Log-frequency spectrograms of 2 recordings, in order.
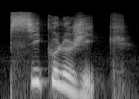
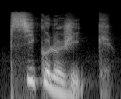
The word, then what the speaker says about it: psychologique: Normally we should pronounce it CHO, okay, but in that case we pronounce it CO. Psychologique. Remember, final Q-U-E like that. K. Psychologique.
